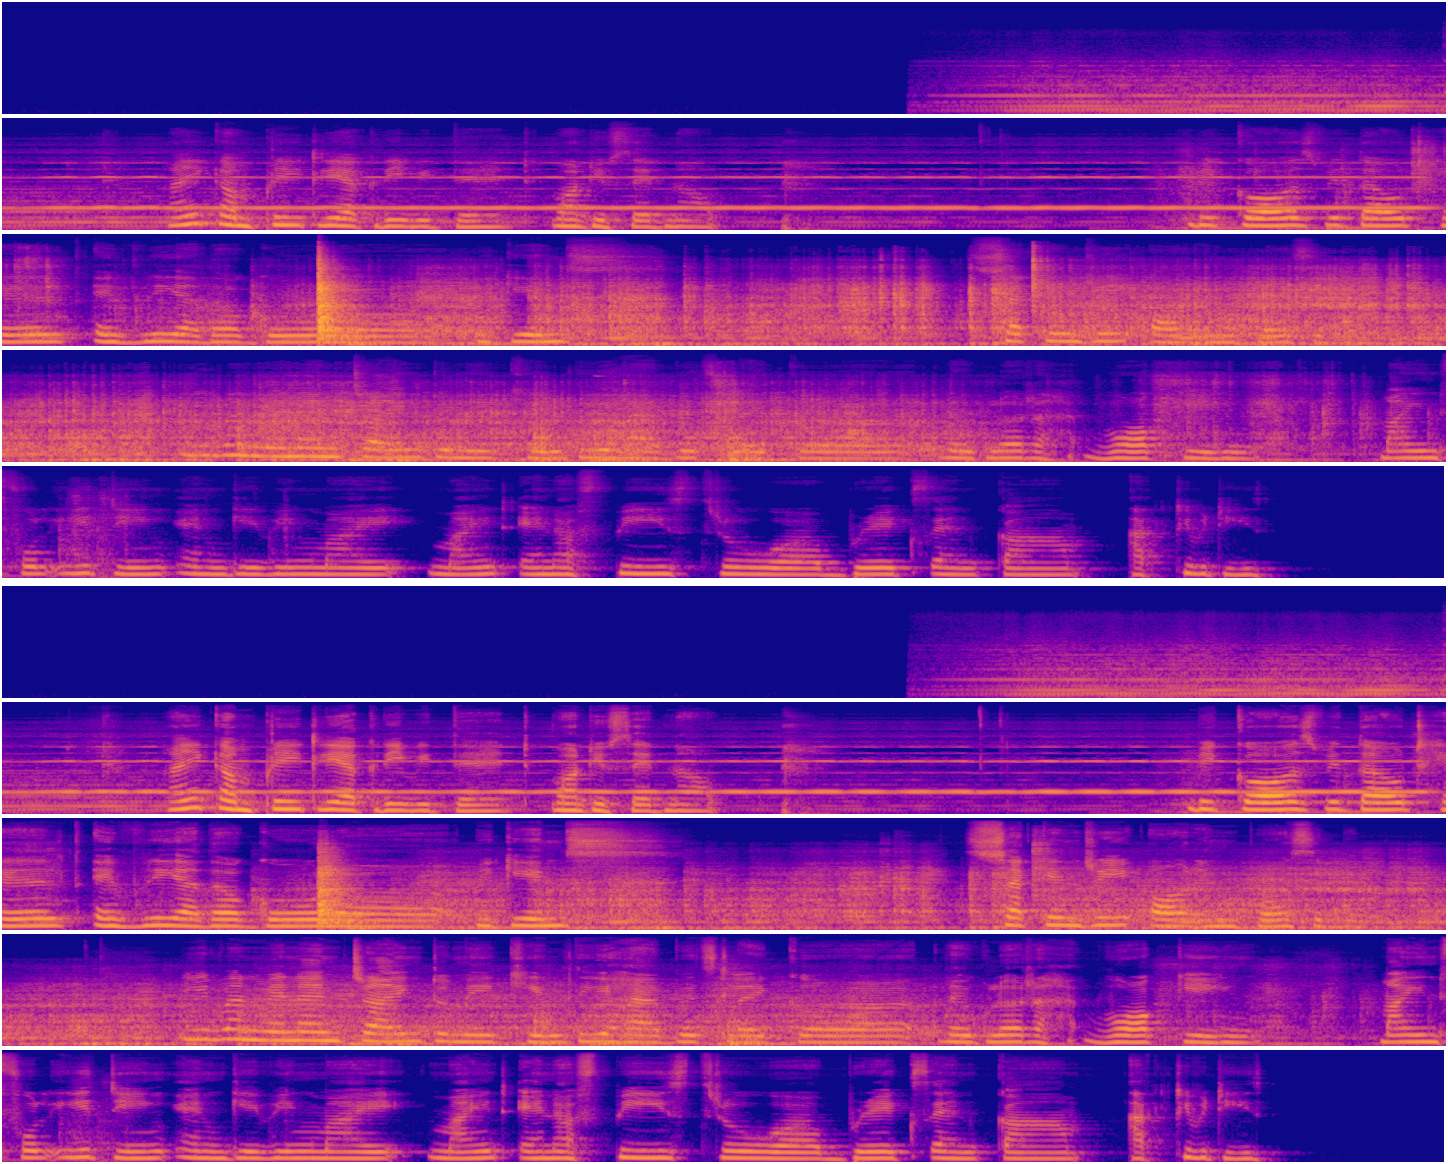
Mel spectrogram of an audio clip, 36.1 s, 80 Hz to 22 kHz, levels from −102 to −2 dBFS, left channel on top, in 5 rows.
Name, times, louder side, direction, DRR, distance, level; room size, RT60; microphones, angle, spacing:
sound 1, 4.5-13.2, right 1 dB, 65° right, 2.1 m, -47 dB
sound 2, 7.2-14.4, right 2 dB, 15° right, 0.7 m, -38 dB
voice 1, 7.7-10.8 11.1-11.3 13.1-17.6 19.3-21.3 22.5-28.0 28.5-35.2, right 3 dB, 45° right, 0.7 m, -31 dB
sound 3, 13.0-27.1 27.4-28.9 29.2-29.5, left 3 dB, 65° left, 1.5 m, -34 dB
12.5 x 4.6 x 4.0 m
head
